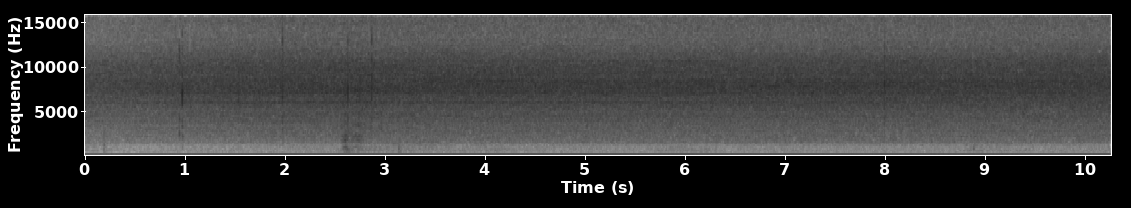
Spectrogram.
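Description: Steady hiss with a constant low hum underneath, unchanging apart from a slight rise in level in the first couple of seconds; no distinct event stands out.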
